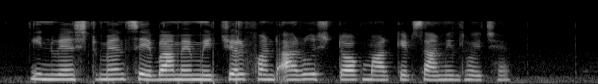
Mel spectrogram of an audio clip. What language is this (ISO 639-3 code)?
mai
